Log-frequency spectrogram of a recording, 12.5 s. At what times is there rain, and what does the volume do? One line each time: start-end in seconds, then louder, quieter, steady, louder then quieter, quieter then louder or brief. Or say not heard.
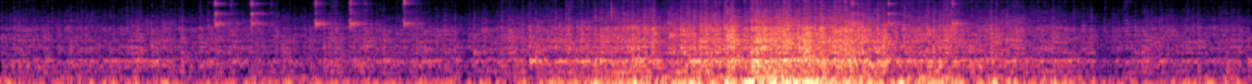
0.0-12.4 louder then quieter.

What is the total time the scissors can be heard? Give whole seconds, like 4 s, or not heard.
3 s.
